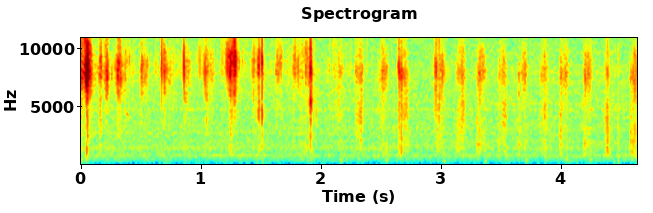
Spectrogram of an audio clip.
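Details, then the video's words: Guinea pigs, pet cavies, hand-fed carrots; crisp rapid crunching clicks from chewing, irregular bursts several per second, with a faint steady hum in the background. "My Super Cute Pet Eating Carrots"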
